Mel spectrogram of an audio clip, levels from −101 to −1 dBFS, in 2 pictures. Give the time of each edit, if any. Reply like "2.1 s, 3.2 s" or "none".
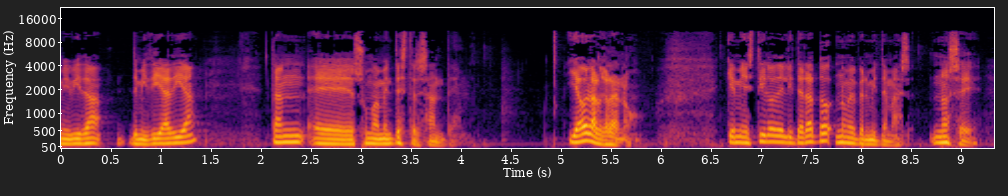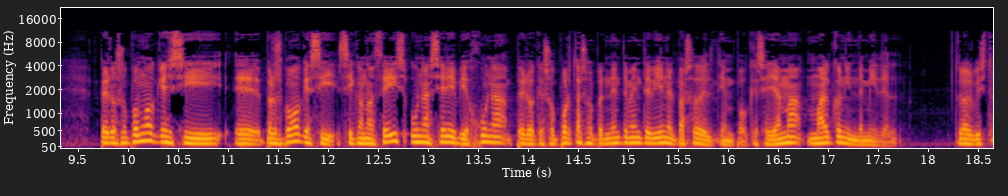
none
